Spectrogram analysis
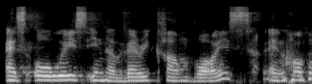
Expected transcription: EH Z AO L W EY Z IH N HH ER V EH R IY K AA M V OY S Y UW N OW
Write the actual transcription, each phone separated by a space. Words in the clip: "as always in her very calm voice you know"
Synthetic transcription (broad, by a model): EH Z AO L W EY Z IH N HH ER V EH R IY K AA M V OY S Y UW N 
